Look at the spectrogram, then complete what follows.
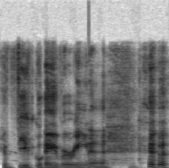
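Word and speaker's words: Fuquay-Varina: Fugina, bro. We got to we got to say that got to say it correctly. Fugwaver Arena or are you in care?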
